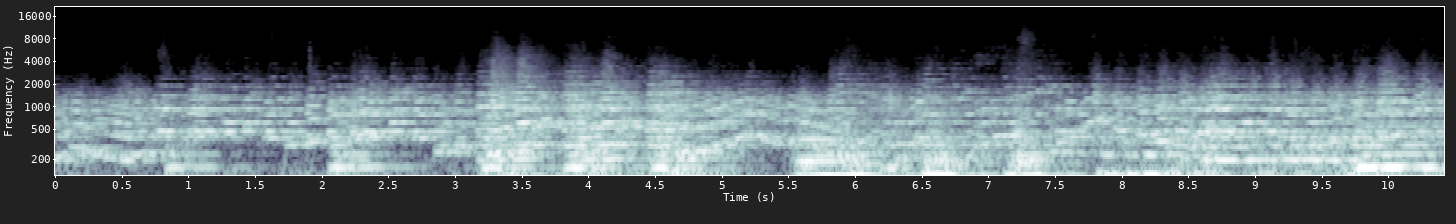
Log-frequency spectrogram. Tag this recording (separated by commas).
Musical instrument, Music, Violin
